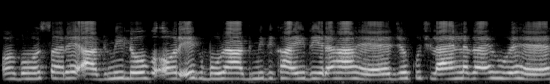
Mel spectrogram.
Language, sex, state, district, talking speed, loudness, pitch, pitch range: Hindi, female, Haryana, Charkhi Dadri, 205 wpm, -16 LUFS, 270 Hz, 260-275 Hz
